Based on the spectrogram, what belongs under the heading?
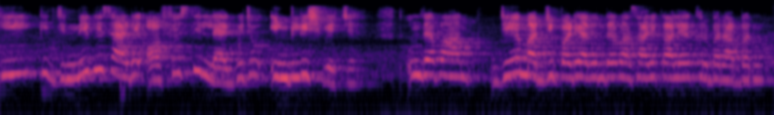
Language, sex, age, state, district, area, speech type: Dogri, female, 30-45, Jammu and Kashmir, Udhampur, rural, spontaneous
